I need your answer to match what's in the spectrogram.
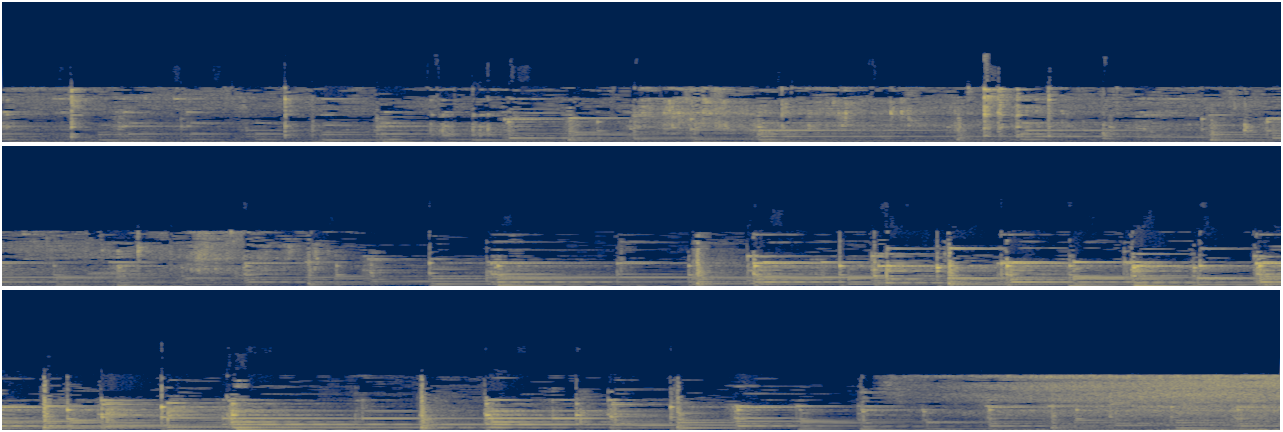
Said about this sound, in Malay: Sekarang kita goreng kentang.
